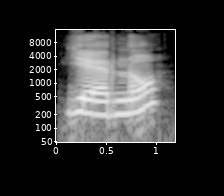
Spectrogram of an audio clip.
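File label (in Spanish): "yerno", female, slow, Spanish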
